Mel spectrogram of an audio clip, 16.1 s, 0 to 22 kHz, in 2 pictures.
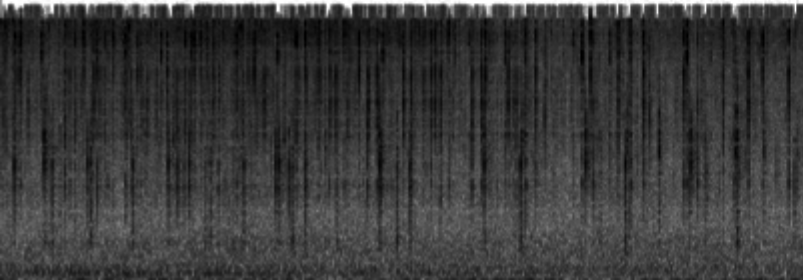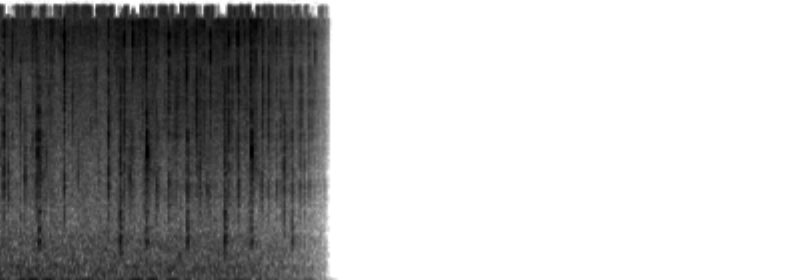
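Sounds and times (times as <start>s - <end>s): hissing noise with crackles: 0.0s - 11.3s.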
